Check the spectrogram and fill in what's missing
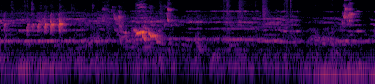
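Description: Black-naped oriole giving a few short, fluty whistled phrases, the clearest a liquid slurred note near the middle, over a steady background hum.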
